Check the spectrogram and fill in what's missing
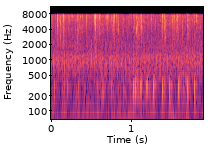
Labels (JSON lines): {"label": "biophony, pulse", "recorder": "SoundTrap 500"}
